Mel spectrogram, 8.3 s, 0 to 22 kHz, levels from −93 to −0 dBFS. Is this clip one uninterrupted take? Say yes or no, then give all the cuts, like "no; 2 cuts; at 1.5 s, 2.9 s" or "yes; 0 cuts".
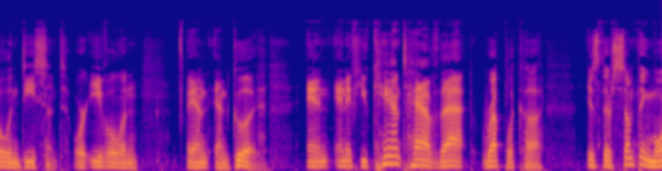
yes; 0 cuts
